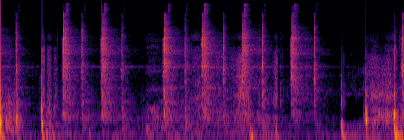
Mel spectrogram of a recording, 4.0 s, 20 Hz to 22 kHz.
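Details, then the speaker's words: Six-year-old Pro Line PCG-75 commercial boiler, pilot plunger not depressed: sharp dry ticks roughly three a second, slightly uneven, in a quiet room; pilot igniter sparking normally. "Without depressing the plunger, let me just show you that spark. You ready? All right, you see that spark down in there?"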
